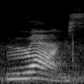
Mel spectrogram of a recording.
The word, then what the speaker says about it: rice: هنا رز اكتبها رايس، ر حرف الار، اي حرف الاي، رايس السي والحرف الاي في اخر الكلمه بكتبه وما بنطقوش، وابدا احط الكلمه في جمل من دول.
